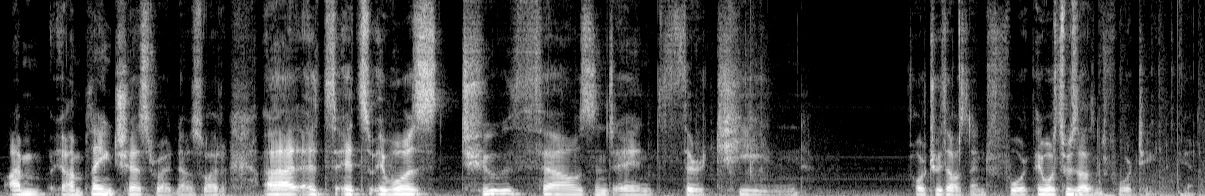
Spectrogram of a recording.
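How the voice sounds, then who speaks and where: A man in his thirties calling into a stream, halting and hesitant with dry jokes. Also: medium pitch, fairly even intonation, slight background noise. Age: 30s. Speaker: guest caller. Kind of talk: casual voice chat.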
